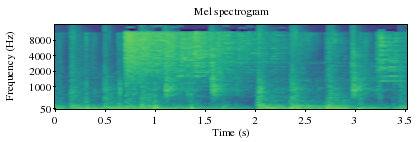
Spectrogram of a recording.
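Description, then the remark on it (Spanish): Loud glass shattering, a burst of breaking panes followed by repeated crashes and tinkling shards scattering over several seconds, with heavy thuds underneath and no voices. “Detrás de sí, dejó una estela de ruido y vidrios rotos”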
